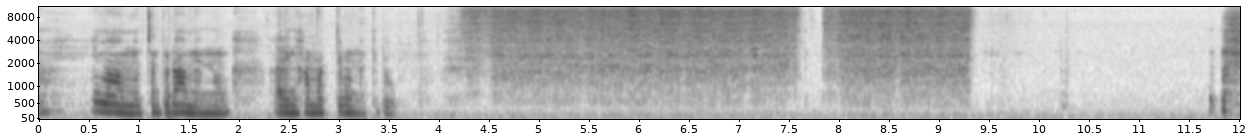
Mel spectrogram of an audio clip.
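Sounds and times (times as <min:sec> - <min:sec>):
hairspray spraying: 0:04.2 - 0:09.4.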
